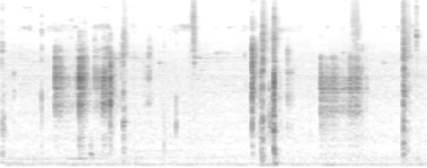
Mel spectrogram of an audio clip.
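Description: Tarot and oracle cards being picked up and stacked by hand: several light taps and clicks of card on card, with two short swishes of cards sliding over each other.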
